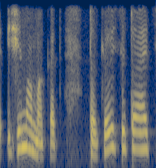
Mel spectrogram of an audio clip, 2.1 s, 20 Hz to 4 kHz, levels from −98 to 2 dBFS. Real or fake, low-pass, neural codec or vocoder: real; 3.6 kHz; none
